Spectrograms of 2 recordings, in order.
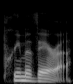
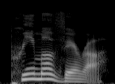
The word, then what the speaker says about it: primavera: We're kicking things off with Primavera, the season of, new beginnings and just a total explosion of color. So that word is primavera.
